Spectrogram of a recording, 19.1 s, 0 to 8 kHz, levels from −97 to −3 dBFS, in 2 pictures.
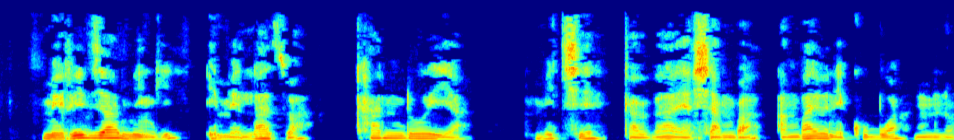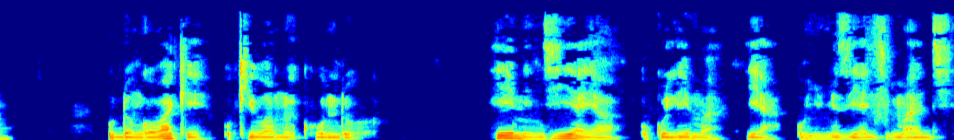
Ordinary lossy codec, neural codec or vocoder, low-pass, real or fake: MP3, 32 kbps; none; 7.2 kHz; real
